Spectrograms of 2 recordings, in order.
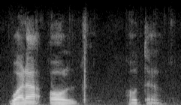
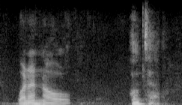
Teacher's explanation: the N has to pass to the word old. What a nold.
